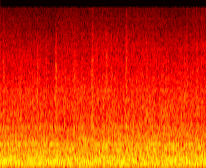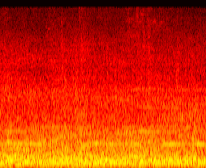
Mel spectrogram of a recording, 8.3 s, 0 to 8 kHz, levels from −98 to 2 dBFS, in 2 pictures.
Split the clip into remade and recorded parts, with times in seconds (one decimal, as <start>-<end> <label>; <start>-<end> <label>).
0.0-0.9 recorded; 0.9-1.9 remade; 1.9-3.2 recorded; 3.2-5.3 remade; 5.3-8.3 recorded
